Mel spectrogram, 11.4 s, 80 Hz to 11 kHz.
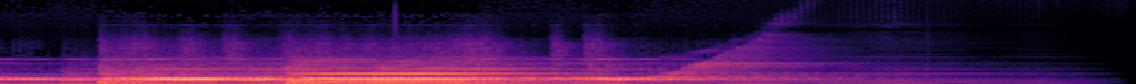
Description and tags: Retro Sci-Fi, horror 02
Playing around with amplitude modulation on a Doepfer A-100 modular synthesizer.
I used two A-110 oscillators.
Spring reverb from the Doepfer A-199 module.
Recorded with a Zoom H-5 in March 2016.
Edited in ocenaudio.
It's always nice to hear what projects you use these sounds for.
Please also check out my pond5-profile for more:
atomosphere, modular, 60s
